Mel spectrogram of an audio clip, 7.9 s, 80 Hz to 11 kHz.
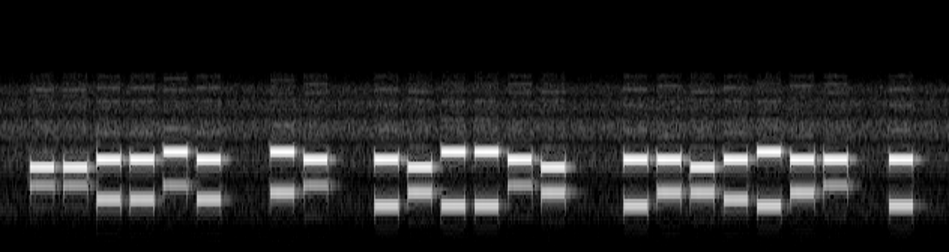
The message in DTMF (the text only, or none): **55#5 90 273307 2875380 2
